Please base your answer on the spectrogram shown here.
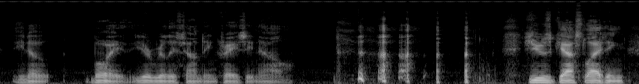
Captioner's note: laughs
